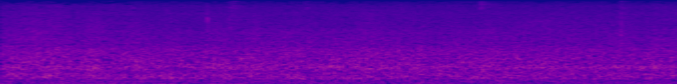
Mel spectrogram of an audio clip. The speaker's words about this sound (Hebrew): הצלילים פוגשים את אוזניי. וגם בהם יש השתנות, אפילו הצליל של המזגן הוא בעצם קל להבחין שיש פה השתנות רבה.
